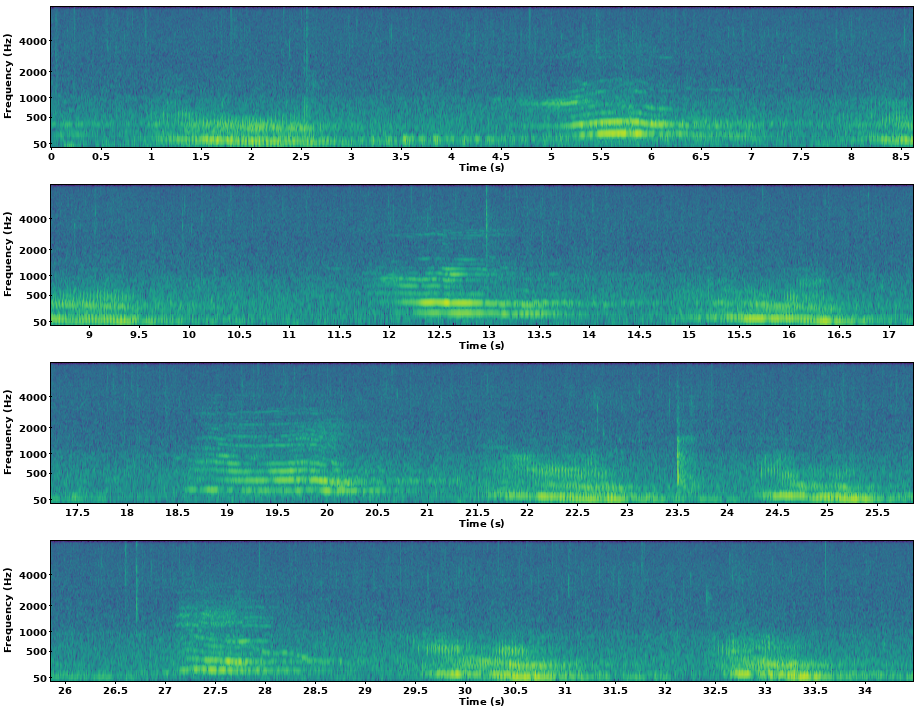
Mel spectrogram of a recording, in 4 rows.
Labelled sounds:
4.7	5.3	humpback whale, 0.78 to 1.1 kHz
11.9	12.9	humpback whale, 0.78 to 3.0 kHz
18.7	19.9	humpback whale, 0.78 to 3.0 kHz
21.8	22.0	humpback whale, 0.81 to 0.97 kHz
27.1	27.6	humpback whale, 1.2 to 1.8 kHz

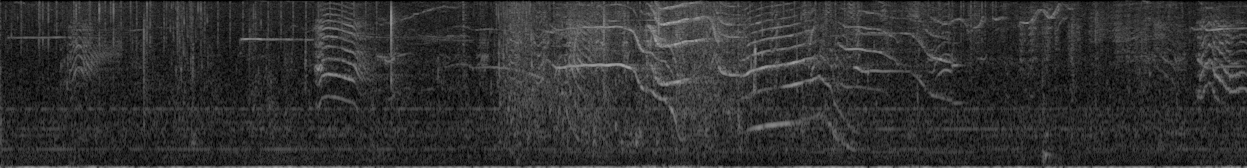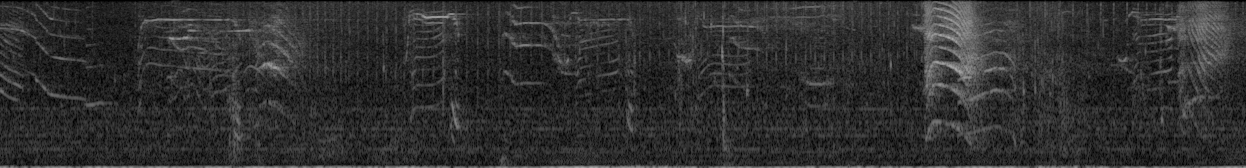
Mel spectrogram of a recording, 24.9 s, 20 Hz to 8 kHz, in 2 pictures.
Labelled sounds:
0.0	1.3	killer whale, southern Alaska resident, 1.4 to 8.0 kHz
2.4	3.8	killer whale, southern Alaska resident, 0.87 to 8.0 kHz
4.4	9.9	killer whale, southern Alaska resident, 0.51 to 8.0 kHz
11.9	13.5	killer whale, southern Alaska resident, 1.1 to 8.0 kHz
13.8	15.6	killer whale, southern Alaska resident, 0.92 to 8.0 kHz
16.6	17.1	killer whale, southern Alaska resident, 0.64 to 8.0 kHz
17.5	18.9	killer whale, southern Alaska resident, 1.6 to 8.0 kHz
19.5	20.9	killer whale, southern Alaska resident, 1.3 to 8.0 kHz
21.6	22.7	killer whale, southern Alaska resident, 0.28 to 8.0 kHz
23.8	24.8	killer whale, southern Alaska resident, 0.69 to 8.0 kHz

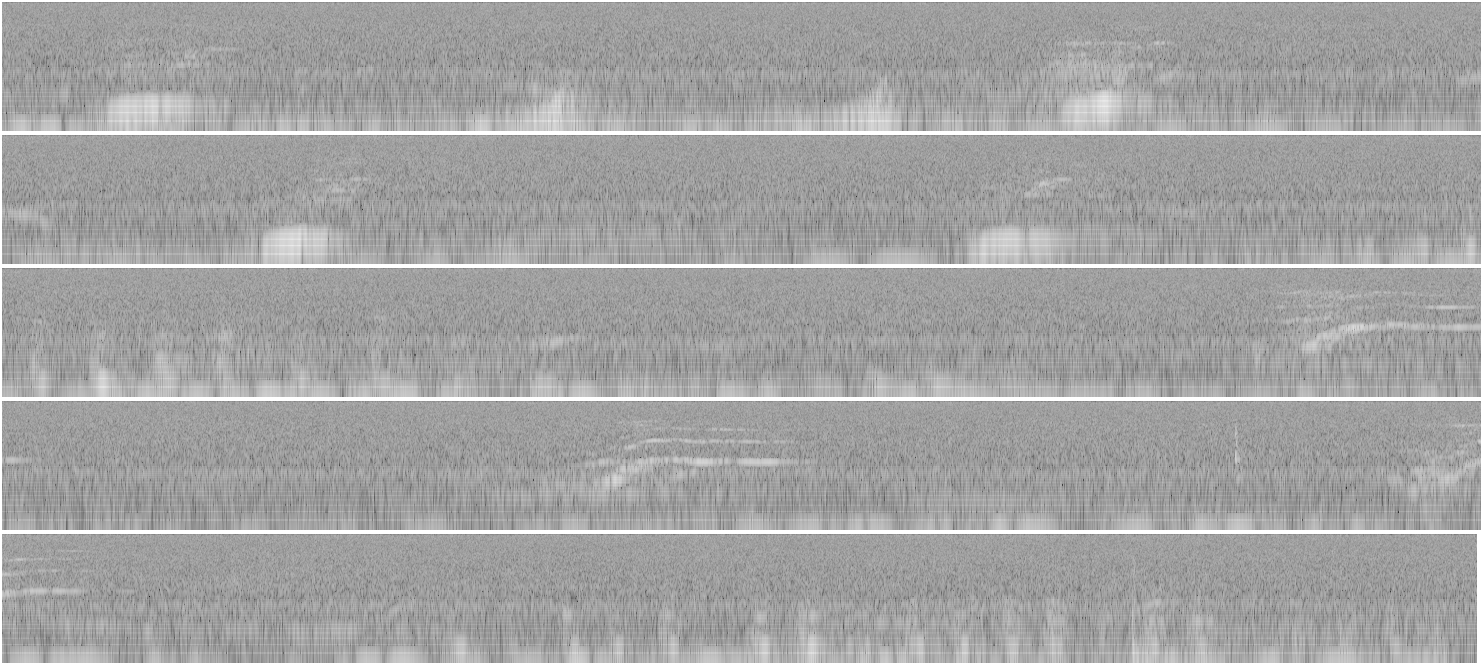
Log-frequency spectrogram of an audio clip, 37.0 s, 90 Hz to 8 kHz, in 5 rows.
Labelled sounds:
5.3	5.5	humpback whale, 1.7 to 2.0 kHz
12.5	12.8	humpback whale, 1.2 to 1.8 kHz
21.2	22.3	humpback whale, 0.80 to 2.1 kHz
25.0	26.1	humpback whale, 0.80 to 3.0 kHz
29.5	30.0	humpback whale, 0.80 to 2.3 kHz

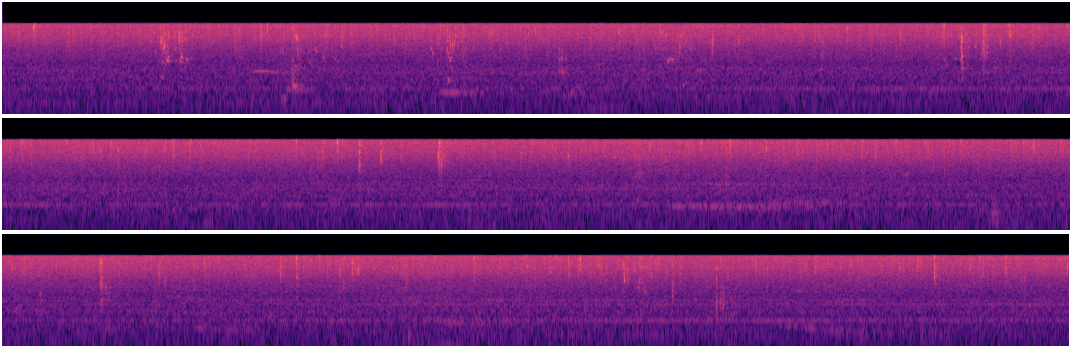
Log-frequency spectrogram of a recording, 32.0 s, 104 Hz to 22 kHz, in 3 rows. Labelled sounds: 1.6	1.9	water noise, 1.2 to 1.7 kHz
2.5	2.8	humpback whale, 0.78 to 0.88 kHz

